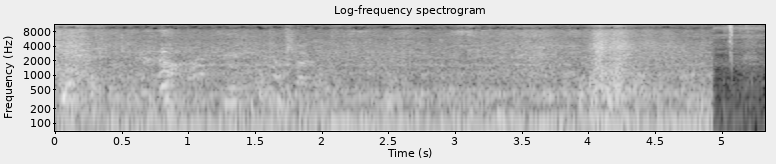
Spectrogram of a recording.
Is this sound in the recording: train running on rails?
yes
